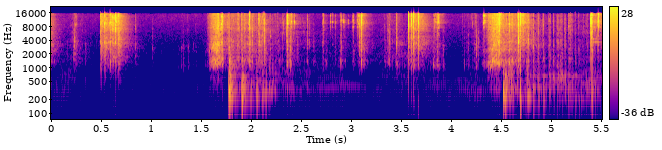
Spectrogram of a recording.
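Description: Beyblade spinning tops launched into a plastic stadium bowl, then skittering and scraping around it, with sharp clacks where they hit the bowl and each other.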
